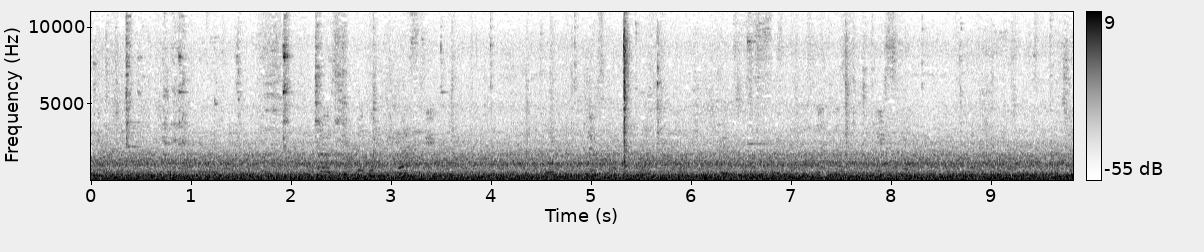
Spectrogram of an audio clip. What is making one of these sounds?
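A steady low drone of an airliner's engines fills the cabin.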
